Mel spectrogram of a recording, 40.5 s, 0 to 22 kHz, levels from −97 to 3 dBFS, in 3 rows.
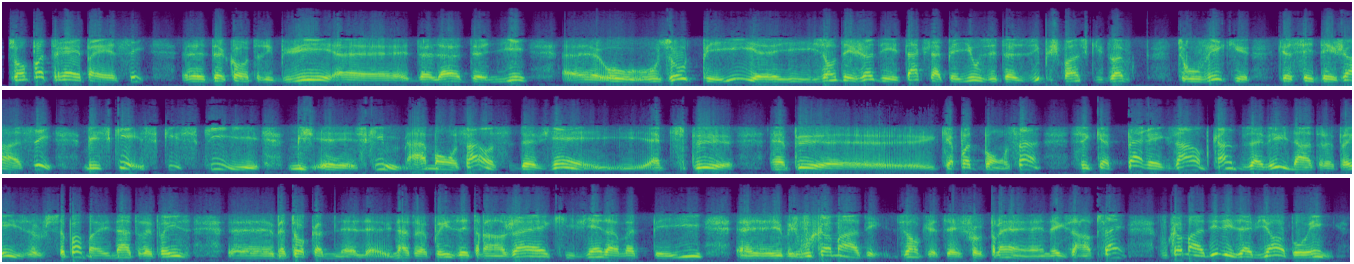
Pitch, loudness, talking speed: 360 Hz, -16 LUFS, 155 wpm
